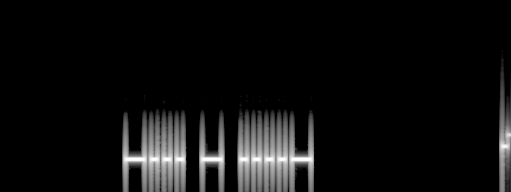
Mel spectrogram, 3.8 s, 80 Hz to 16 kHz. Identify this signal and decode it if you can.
Morse code, heard as a keyed tone, about 25 wpm, 700 Hz. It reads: BT4
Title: All Cut Numbers - 3-Digit 25wpm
